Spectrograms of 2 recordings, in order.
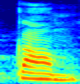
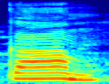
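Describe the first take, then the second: First: Said in the usual way. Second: "काम" with the long aa held, no l sound; teacher slowly drawing out "काम"; drawn-out pronunciation. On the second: Shown as a demonstration. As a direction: stretch the vowel in "काम" into the final m. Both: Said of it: "जब मैं pronounce करती हूँ".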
